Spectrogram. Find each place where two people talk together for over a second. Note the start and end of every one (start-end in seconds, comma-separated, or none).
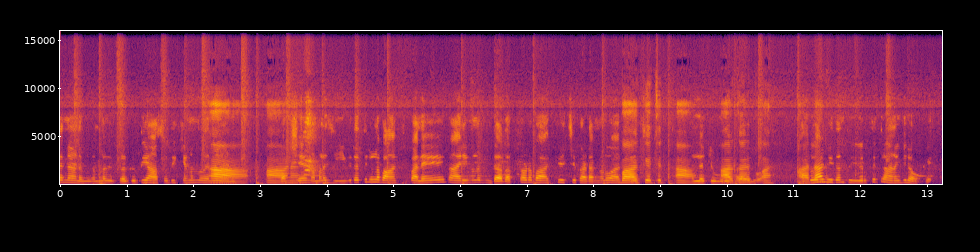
none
